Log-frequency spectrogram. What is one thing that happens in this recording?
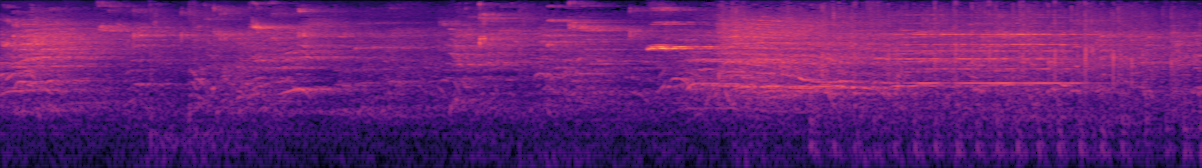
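A volleyball is struck with a hard slap.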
